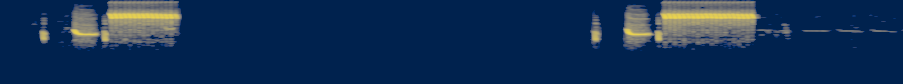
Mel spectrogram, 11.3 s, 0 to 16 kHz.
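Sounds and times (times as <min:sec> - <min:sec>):
rufous-winged sparrow singing: 0:00.5 - 0:02.2, 0:07.8 - 0:11.2.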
